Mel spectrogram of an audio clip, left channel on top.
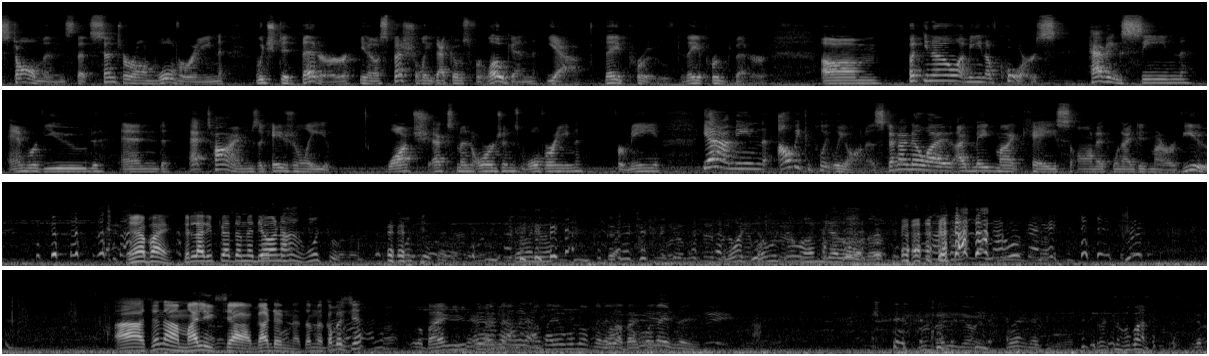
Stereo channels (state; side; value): different; both; correlation 0.00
